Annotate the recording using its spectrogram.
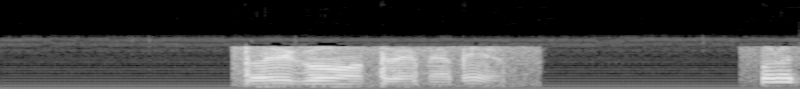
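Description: Air traffic control radio: a voice on the tower frequency, thin and narrow-band, with one short transmission about a second in and another starting near the end.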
